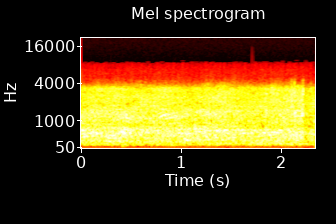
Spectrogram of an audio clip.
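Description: Steady background babble of many voices in a busy trade-fair hall, with no single sound standing out.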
